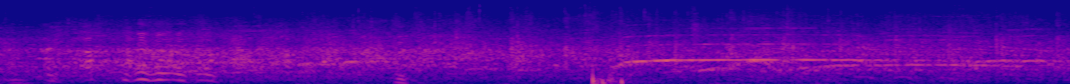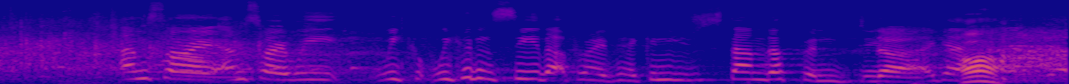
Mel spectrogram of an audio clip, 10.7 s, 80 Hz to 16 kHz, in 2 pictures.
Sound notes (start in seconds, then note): 0.0 laughing; 3.1 audience cheering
